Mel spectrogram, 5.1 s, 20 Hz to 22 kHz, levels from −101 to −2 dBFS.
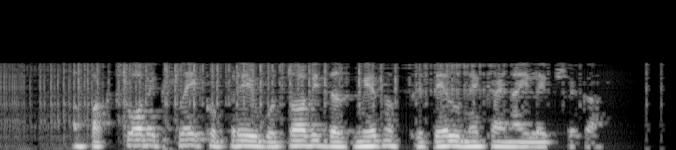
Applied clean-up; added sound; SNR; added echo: classical method spectral subtraction.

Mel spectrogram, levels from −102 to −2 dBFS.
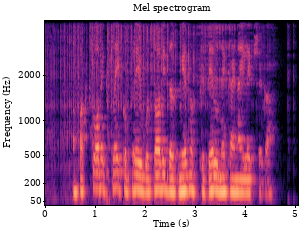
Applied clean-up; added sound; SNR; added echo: classical method log-MMSE.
